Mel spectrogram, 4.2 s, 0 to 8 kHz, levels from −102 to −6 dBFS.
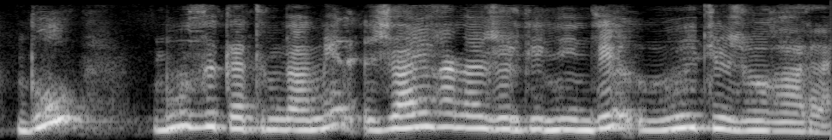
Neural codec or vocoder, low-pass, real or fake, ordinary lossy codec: codec, 44.1 kHz, 3.4 kbps, Pupu-Codec; 7.2 kHz; fake; MP3, 64 kbps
